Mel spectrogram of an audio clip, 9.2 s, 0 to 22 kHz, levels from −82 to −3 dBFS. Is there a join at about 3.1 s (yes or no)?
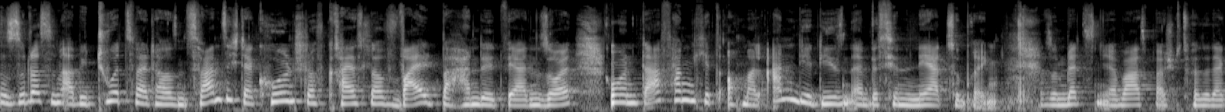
no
